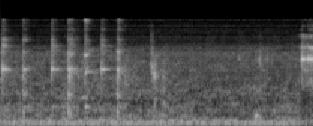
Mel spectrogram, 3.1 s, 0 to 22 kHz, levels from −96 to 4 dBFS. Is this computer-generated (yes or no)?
yes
